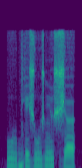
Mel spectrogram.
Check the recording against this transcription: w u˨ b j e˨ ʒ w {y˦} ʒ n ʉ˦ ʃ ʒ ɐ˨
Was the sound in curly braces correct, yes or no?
no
